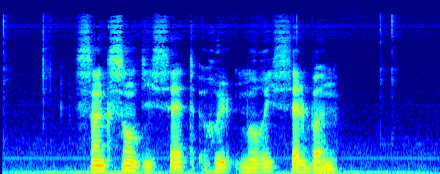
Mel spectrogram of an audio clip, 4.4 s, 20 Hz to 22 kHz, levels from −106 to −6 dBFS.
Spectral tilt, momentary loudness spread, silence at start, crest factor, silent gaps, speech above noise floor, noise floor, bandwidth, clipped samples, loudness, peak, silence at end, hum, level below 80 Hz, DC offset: -5.5 dB/octave; 14 LU; 0.1 s; 22 dB; none; 21 dB; -62 dBFS; 16 kHz; under 0.1%; -42 LUFS; -22 dBFS; 0.05 s; none; -58 dBFS; under 0.1%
